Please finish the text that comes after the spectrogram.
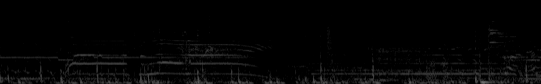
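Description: A video game horse neighs and whinnies loudly over rhythmic clip-clopping hooves, with game-like ambient sounds layered behind; no speech.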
